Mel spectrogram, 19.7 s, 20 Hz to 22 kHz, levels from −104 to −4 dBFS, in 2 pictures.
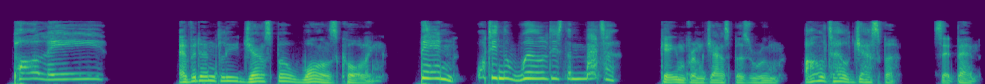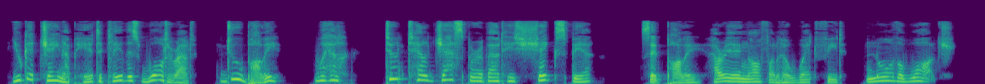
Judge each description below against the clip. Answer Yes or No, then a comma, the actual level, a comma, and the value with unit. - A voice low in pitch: No, medium, 175 Hz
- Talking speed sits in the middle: Yes, average, 160 wpm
